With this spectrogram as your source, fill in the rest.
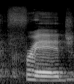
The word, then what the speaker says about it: FREDG: exactly fridge foods are it's pronounced like fridge like refrigerator because it helps you remember it and it's the acronym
